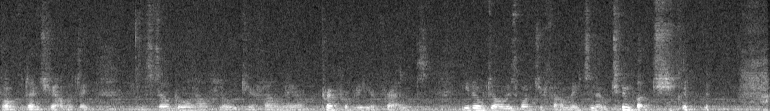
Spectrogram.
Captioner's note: small laugh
